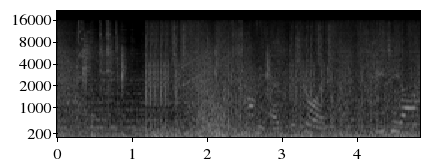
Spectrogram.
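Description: Missiles fire in the mecha game Zone of the Enders: Second Runner as a dense, loud barrage of bursts and explosions. It is continuous and layered over game noise, with a voice briefly talking.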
